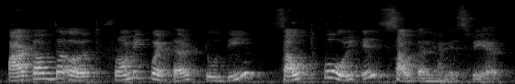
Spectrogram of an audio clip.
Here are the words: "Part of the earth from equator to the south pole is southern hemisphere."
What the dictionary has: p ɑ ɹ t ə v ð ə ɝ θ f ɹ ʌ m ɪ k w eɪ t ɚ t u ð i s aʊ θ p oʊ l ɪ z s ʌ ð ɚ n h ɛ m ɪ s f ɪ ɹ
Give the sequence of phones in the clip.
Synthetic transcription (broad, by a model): p ɑ ɹ t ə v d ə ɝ t f ɹ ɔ m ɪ k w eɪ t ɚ t u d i s aʊ t p oʊ l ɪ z s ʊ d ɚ n h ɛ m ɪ s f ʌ ɹ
